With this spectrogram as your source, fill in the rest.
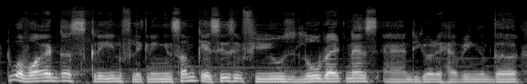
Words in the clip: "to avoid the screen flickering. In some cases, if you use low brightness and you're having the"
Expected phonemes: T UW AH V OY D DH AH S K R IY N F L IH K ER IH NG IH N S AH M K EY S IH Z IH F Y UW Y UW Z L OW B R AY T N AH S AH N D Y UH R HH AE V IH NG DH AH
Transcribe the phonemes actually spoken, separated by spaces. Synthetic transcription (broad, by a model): T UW AH V OY D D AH S K R IY N F L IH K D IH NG IH N S AH M K EY S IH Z IH F Y UW Y UW Z L OW B R AY T N AH S AH N D Y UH R HH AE V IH NG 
